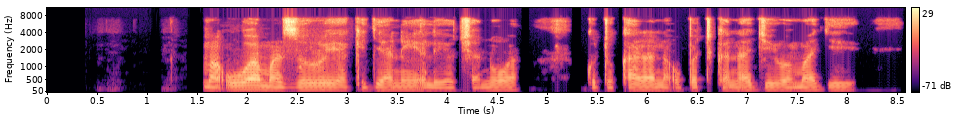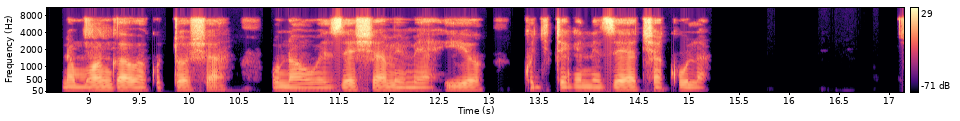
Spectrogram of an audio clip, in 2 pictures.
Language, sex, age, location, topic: Swahili, male, 25-35, Dar es Salaam, agriculture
